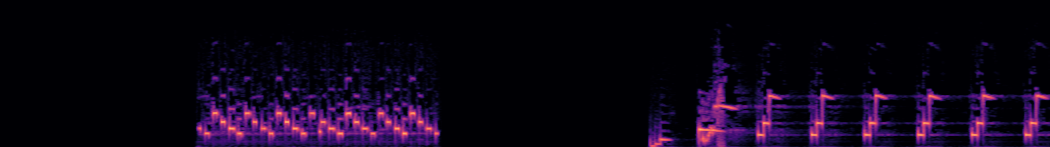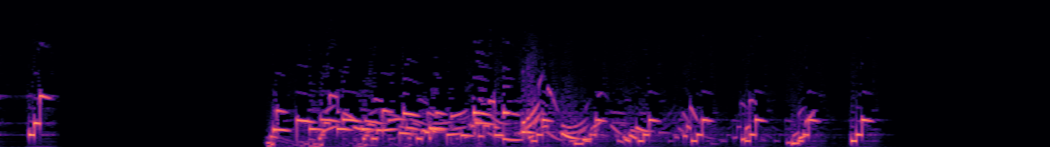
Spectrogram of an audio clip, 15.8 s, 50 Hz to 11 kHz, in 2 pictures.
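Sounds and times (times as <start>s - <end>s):
sci fi cartoon robot beeps: 1.5s - 3.3s, 4.9s - 8.3s, 9.9s - 14.5s.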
